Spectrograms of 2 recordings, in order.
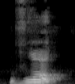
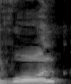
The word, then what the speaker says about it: walk: इन the same way next word is वॉक, WALK, वॉक, वॉकिंग, ही इज वॉकिंग, ही वॉक्स, न कि ही वॉल्क और ही इज वॉल्किंग, clear है। एल आपका silent होगा।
